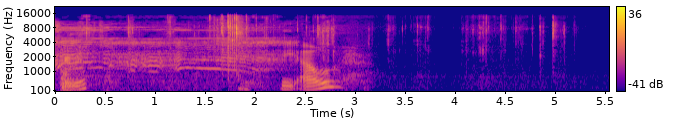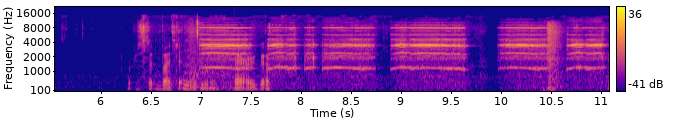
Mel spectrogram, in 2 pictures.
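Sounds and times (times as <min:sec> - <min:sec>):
high-pitched electronic tone: 0:07.0 - 0:11.0.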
